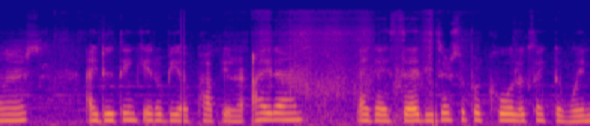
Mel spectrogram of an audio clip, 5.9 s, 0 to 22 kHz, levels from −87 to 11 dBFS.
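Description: At 1.82 to 1.84 s and again at 4.34 to 4.36 s there's a gap between chunks, a 20 ms hole of silence. The audio's arriving in 2.5 s blocks, and each join leaves a brief dropout, though no sound is lost.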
